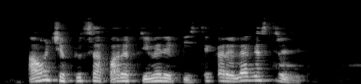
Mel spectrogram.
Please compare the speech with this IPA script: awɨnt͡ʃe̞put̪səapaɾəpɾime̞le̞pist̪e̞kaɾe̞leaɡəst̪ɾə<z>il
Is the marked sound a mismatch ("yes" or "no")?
no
